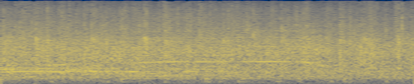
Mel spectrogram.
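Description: An audience claps hands to thank the Lord, a dense, steady burst of applause, many overlapping claps blending into a continuous crackle at an even, fairly loud level with no voices standing out.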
